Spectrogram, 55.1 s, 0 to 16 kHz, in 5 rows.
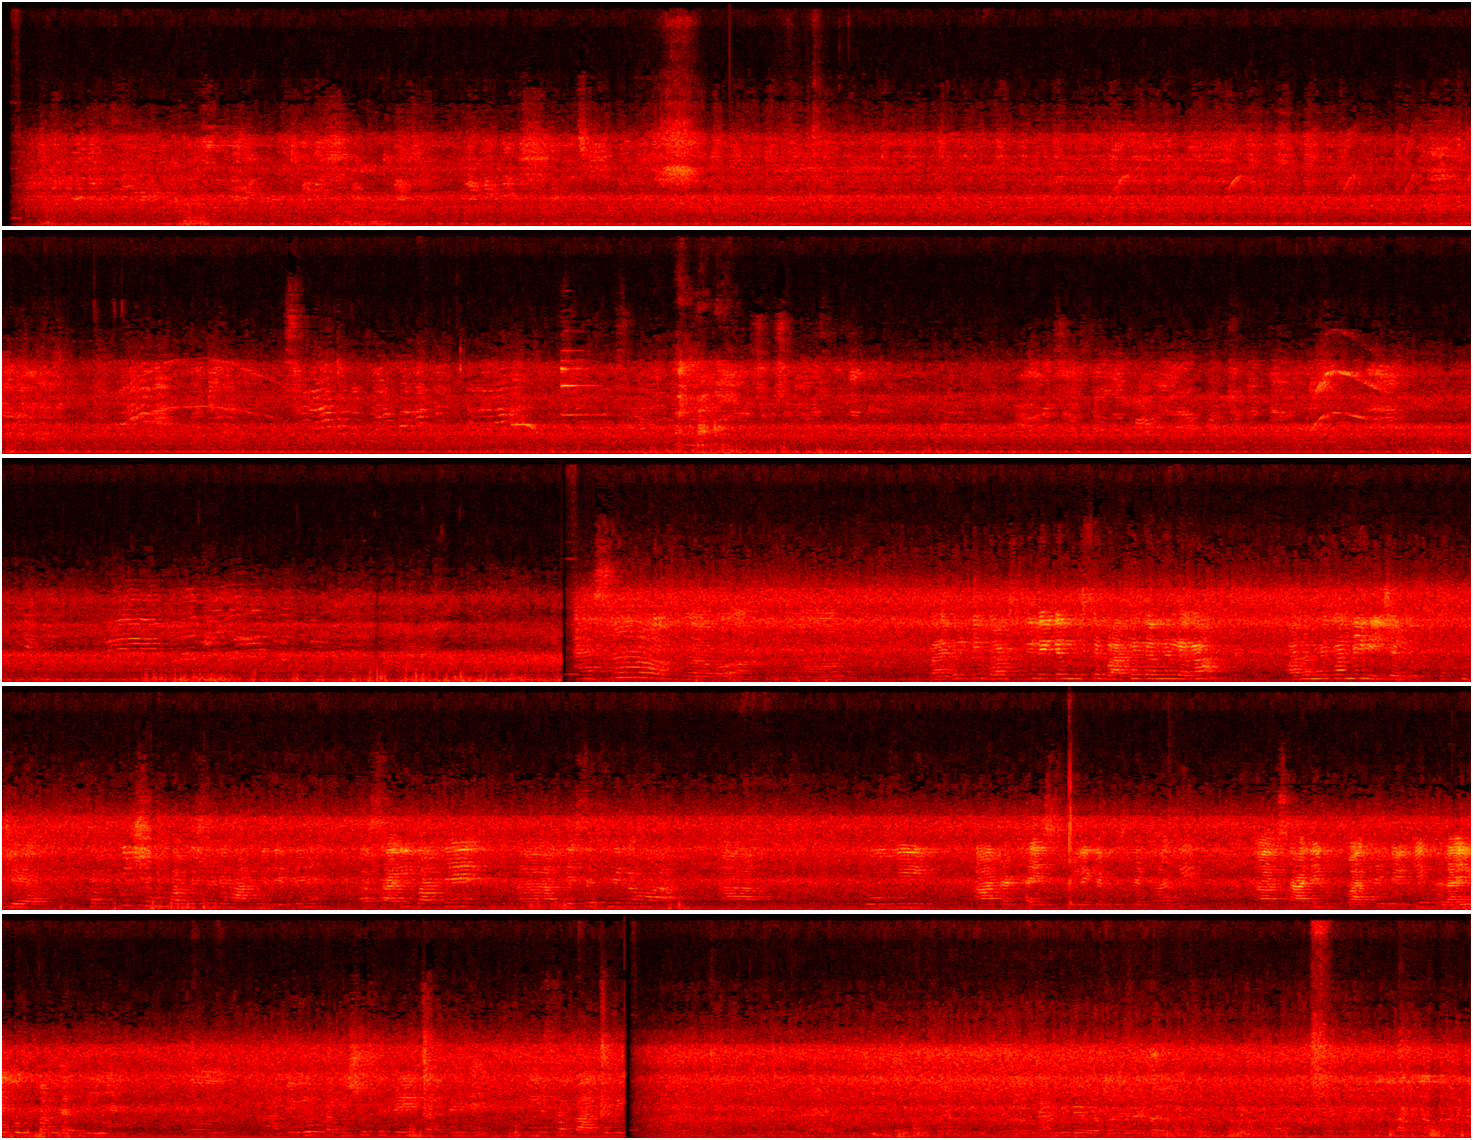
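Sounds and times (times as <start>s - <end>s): boat engine humming: 0.0s - 55.0s
wind noise: 0.1s - 3.5s, 14.9s - 18.8s, 21.5s - 29.0s, 32.5s - 40.3s, 43.7s - 48.6s, 49.5s - 55.0s.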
